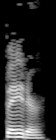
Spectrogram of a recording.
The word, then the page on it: baiter: British English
